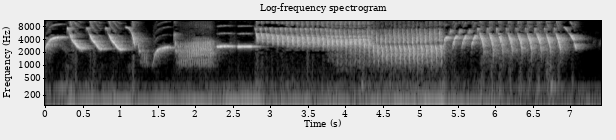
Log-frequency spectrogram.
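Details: Canary singing gacor with cuit-cuit chirps and rolls as a lure for young learning canaries: falling chirps, a harsh buzzy note, then long rapid trills changing pace and pitch, ending in silence; soft steady hum throughout.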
